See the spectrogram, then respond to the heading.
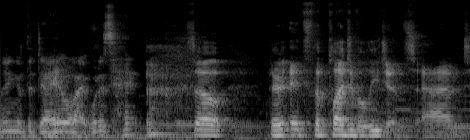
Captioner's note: laughing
